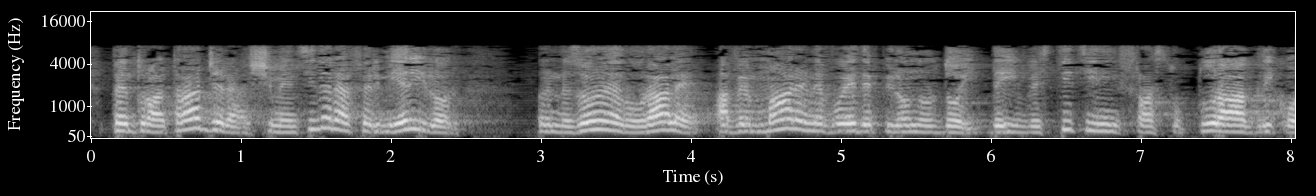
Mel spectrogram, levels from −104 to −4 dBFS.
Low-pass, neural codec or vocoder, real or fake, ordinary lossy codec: 7.2 kHz; vocoder, 24 kHz, 100 mel bands, Vocos; fake; none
